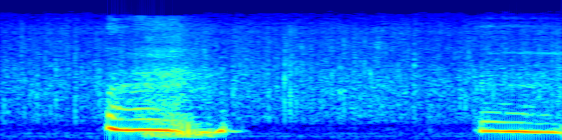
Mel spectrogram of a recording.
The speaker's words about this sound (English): I want you to make love to me until the rain ends.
